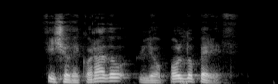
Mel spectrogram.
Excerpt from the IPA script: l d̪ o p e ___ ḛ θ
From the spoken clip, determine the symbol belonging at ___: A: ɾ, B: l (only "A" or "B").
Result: A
